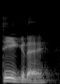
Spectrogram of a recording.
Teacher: Your tongue's gonna touch, again, the top of your teeth, kind of like with the D sound, and it's a much softer pronunciation than the T sound in English. The T sound, normally our tongue's touching the roof of our mouth. · The T sound, normally our tongue's touching the roof of our mouth. In Spanish, we're gonna move our tongue slightly more towards the front of our mouth, and it's a little bit softer sound than in English.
